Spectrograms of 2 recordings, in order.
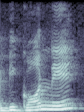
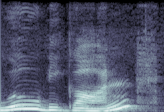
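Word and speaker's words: woebegone: Também não é bigone, cuidado que esse afinal não é pronunciado. Então, woe be gone and so restless nights.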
